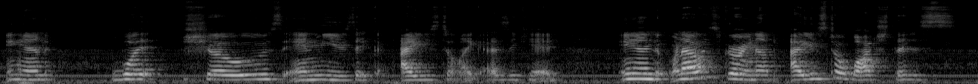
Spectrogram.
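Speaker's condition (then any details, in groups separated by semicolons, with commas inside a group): Cerebral palsy; infant ventilator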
